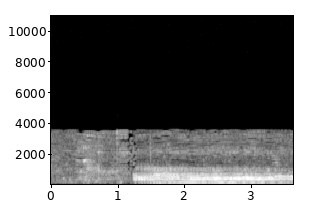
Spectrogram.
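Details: Rottweiler with a major attitude: faint mutter at first, then a sudden loud, sustained, deep harmonic growl that holds steady to the end.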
